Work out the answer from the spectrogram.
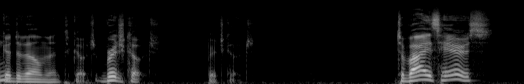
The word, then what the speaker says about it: Tobias Harris: Tobias Harris. Did I say his name right? Yeah. Yes, you did.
